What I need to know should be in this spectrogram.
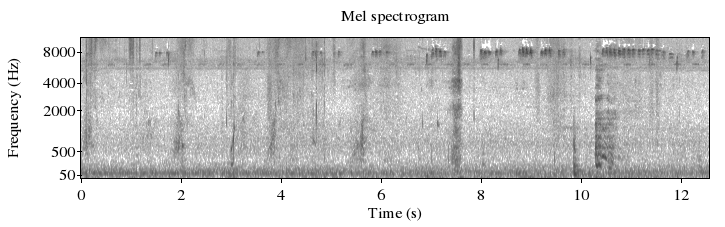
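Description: A fishing reel whirs softly as line is wound in.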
